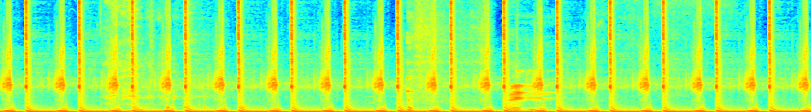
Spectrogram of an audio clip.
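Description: Computer-generated electronic music driven by a heavy 'dirty kick' bass drum, each kick dropping quickly in pitch, repeating on a fast, even beat. A short higher electronic blip comes about five seconds in.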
